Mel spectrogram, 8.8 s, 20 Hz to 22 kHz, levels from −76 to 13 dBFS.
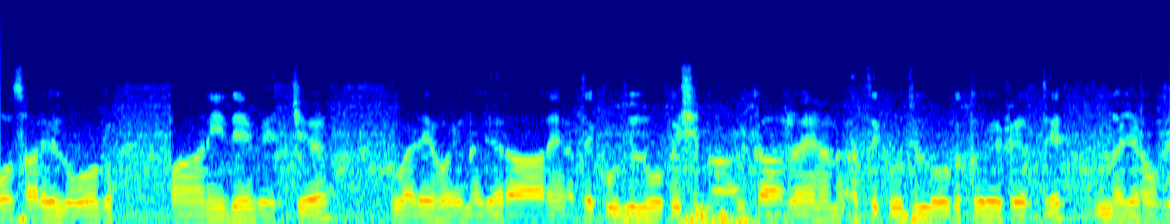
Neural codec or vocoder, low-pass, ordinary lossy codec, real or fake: none; none; none; real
